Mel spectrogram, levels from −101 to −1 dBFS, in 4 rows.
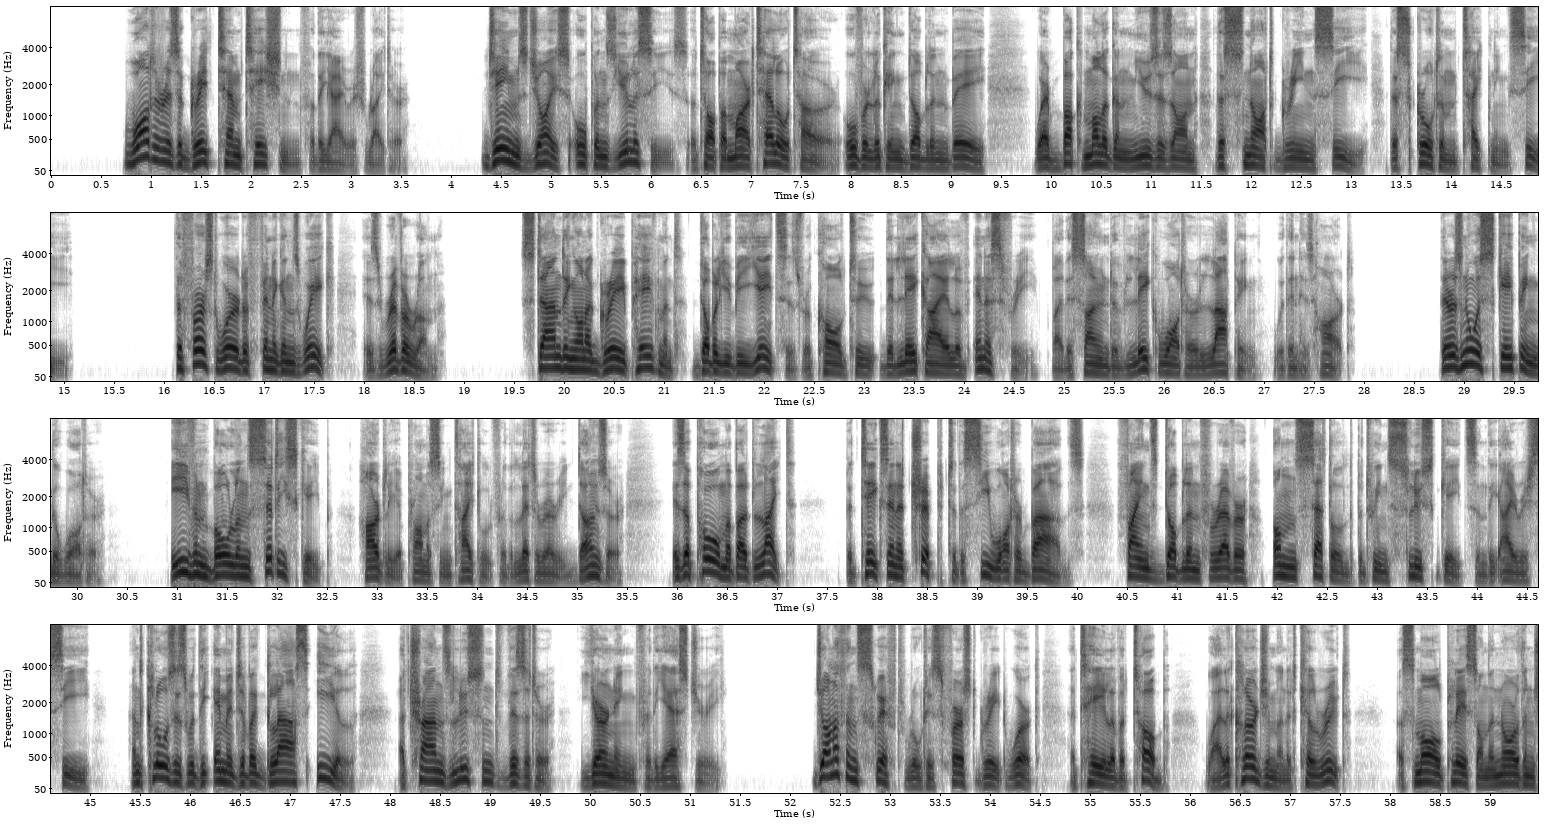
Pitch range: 100-140 Hz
